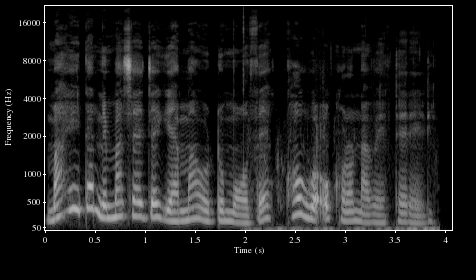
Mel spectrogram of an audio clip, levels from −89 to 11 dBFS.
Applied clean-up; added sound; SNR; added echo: neural mask model Resemble Enhance denoiser.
